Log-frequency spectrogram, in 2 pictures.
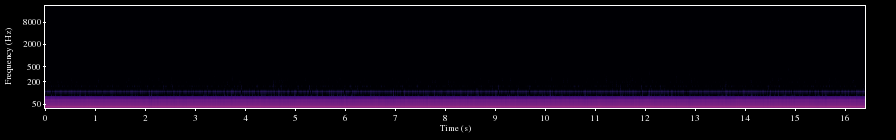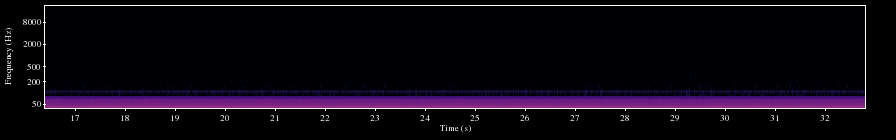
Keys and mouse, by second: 2.5 click, 4.1 Right, 5.2 Right, 6.1 Right, 6.9-11.9 Right, 13.2 Left, 16.1 click, 17.3 Right, 20.3 click, 22.5 click, 23.6 click, 25.3 ctrl+z, 27.8 click, 28.8 click, 30.7 Right, 31.7 click, 32.4 click.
